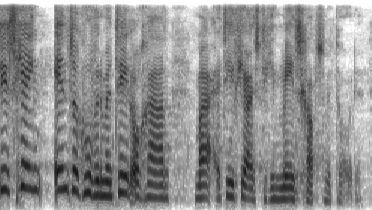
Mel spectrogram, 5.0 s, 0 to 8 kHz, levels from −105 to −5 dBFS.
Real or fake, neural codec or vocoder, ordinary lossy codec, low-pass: fake; vocoder, 22.05 kHz, 80 mel bands, HiFi-GAN; none; 7.2 kHz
